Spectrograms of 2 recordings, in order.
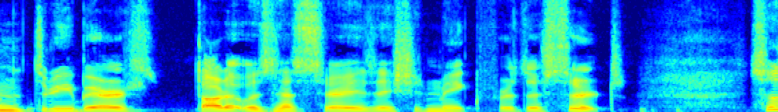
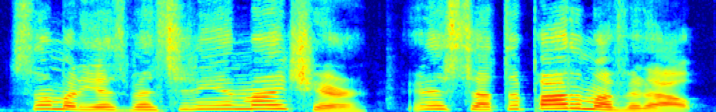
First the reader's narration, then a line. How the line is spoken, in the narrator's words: said the little small wee bear in his little small wee voice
